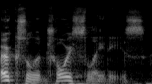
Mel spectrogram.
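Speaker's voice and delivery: voice dropped deep, words breathed. Describing a minor character from an episode: imitating a deep-voiced waiter. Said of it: "the deep-voiced waiter who says".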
